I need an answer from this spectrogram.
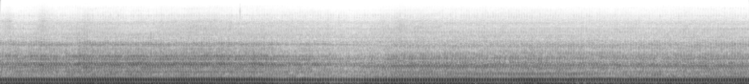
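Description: Motorcycle engine running steadily under way, its pitch nearly constant with a slight dip about three seconds in.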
